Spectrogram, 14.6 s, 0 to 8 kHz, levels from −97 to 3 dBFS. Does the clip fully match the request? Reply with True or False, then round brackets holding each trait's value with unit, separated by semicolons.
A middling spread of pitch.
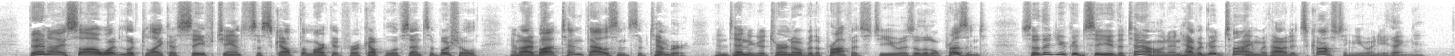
False (7.0 semitones)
